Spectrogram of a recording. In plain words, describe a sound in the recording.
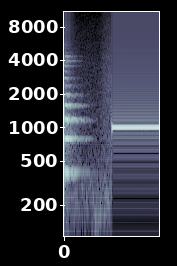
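A steady high test tone sounds.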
